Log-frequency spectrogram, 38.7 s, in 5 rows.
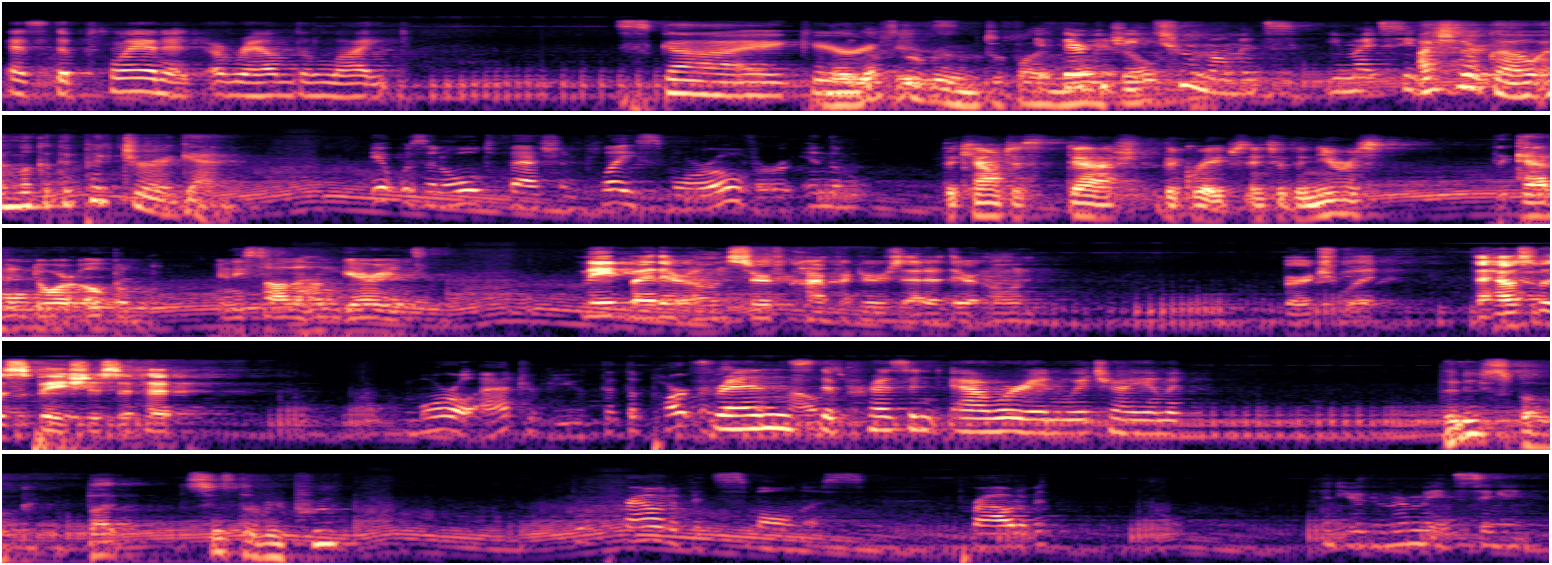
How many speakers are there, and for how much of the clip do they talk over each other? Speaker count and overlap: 9, about 8%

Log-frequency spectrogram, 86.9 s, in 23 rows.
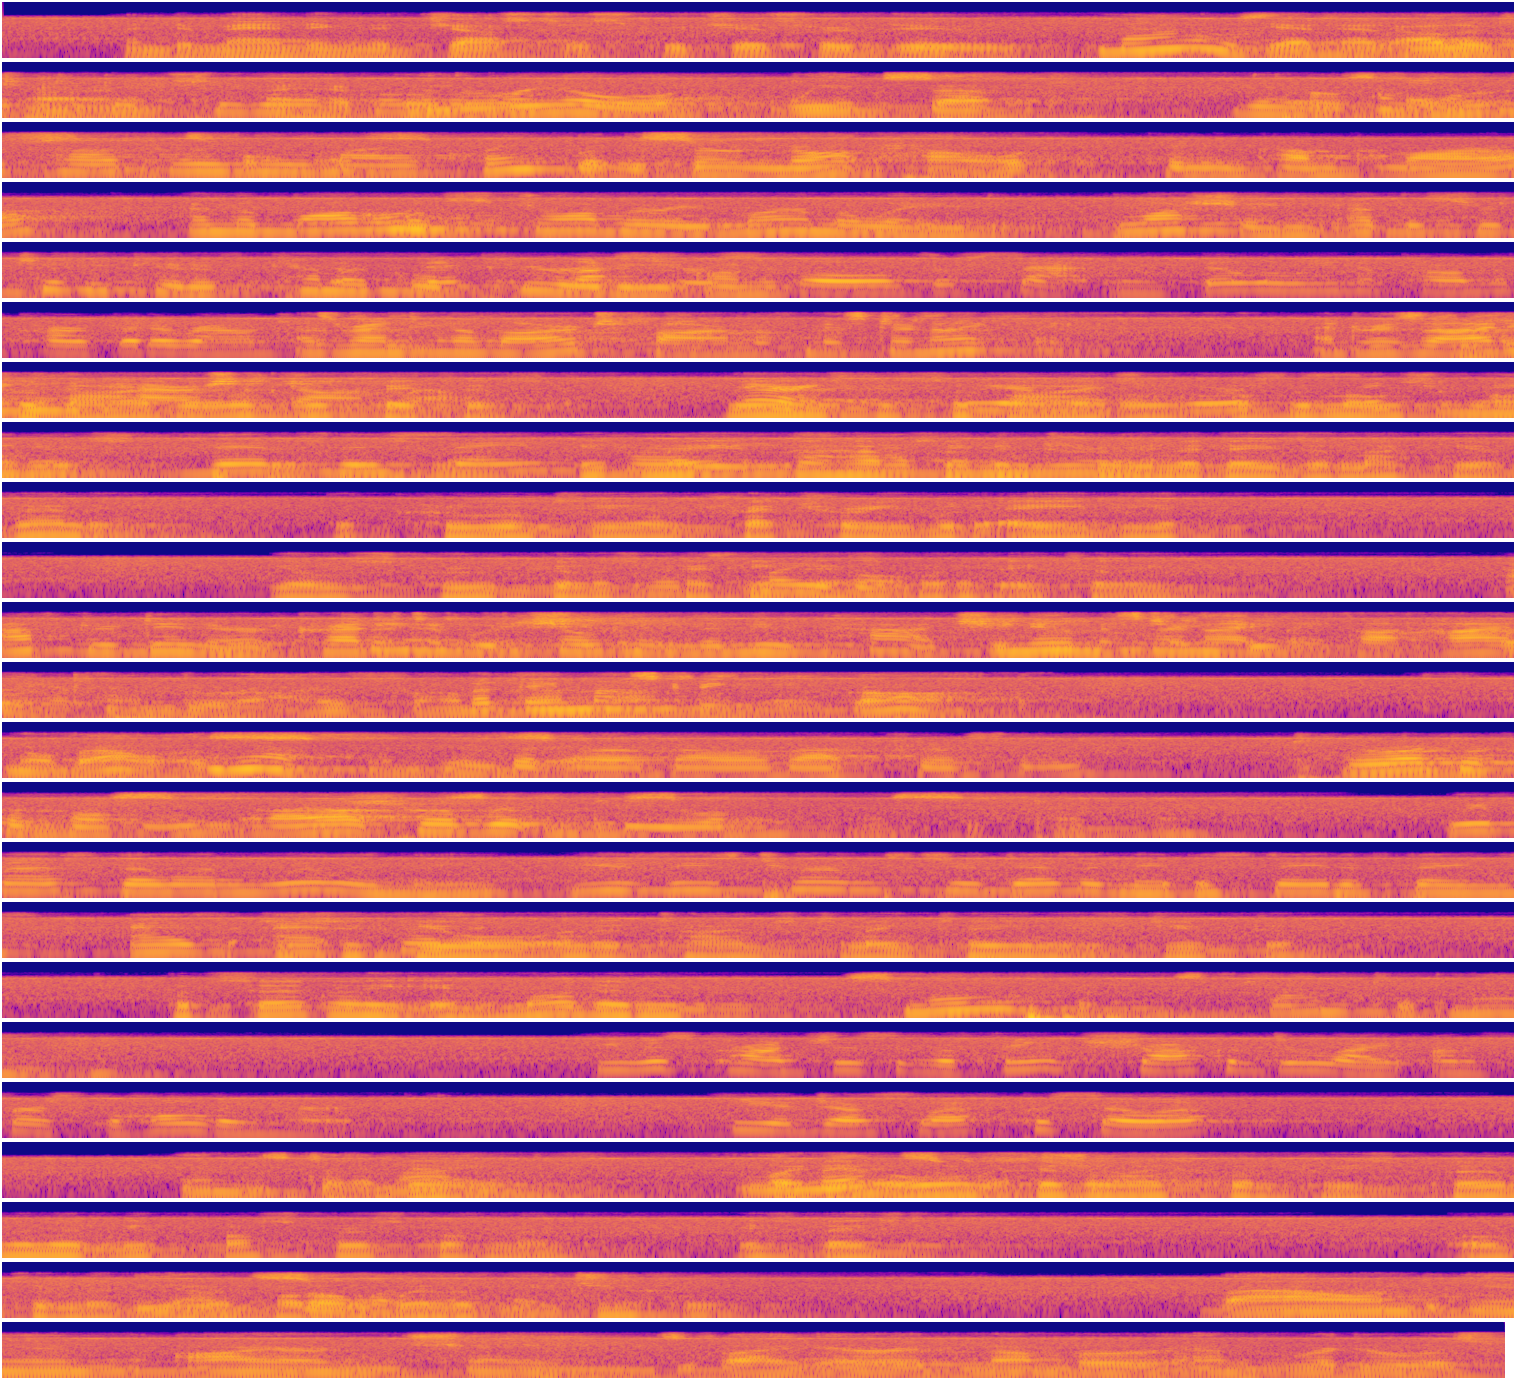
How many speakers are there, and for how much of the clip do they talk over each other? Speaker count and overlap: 9, about 35%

